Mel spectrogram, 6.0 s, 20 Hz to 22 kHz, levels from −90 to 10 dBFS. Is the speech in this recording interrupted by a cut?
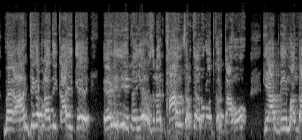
no; 0 cuts

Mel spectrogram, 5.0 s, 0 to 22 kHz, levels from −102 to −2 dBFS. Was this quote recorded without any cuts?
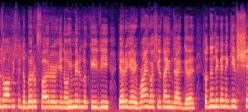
yes; 0 cuts

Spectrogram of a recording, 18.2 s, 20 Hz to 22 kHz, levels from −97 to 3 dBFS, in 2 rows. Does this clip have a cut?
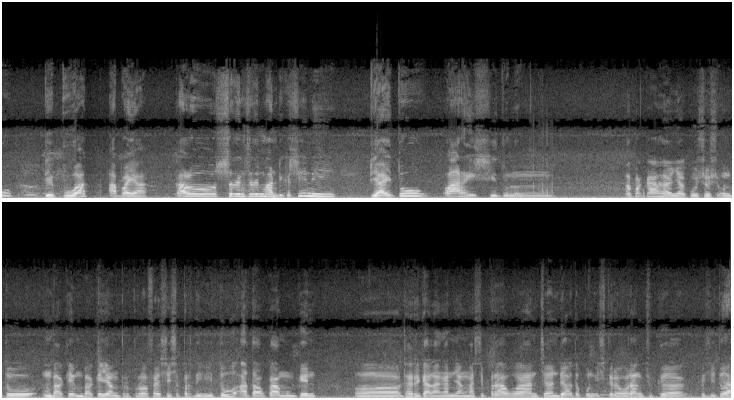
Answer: no; 0 cuts

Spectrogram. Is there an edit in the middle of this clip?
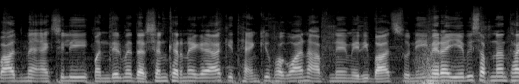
yes; 2 cuts; at 1.0 s, 4.3 s

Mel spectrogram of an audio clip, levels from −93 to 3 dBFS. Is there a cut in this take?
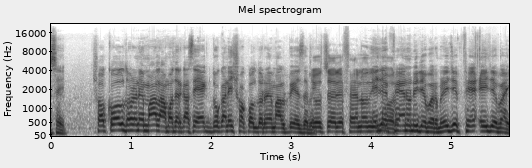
no; 0 cuts

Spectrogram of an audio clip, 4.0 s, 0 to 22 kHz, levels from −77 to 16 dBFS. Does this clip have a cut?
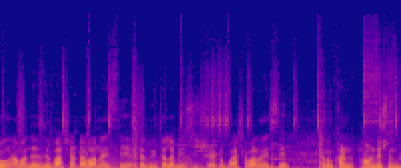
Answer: no; 0 cuts

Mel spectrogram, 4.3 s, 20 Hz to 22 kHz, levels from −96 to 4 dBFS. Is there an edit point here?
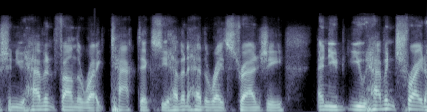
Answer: no; 0 cuts

